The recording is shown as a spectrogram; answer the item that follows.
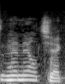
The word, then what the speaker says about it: Ninilchik: the local place names like Ninilchik and Kenya. And it's Ninilchik and Kenai.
